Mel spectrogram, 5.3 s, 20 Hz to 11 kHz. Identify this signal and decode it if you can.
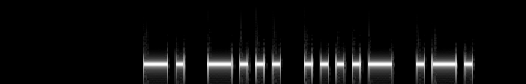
Morse code, heard as a keyed tone, about 15 wpm, 700 Hz. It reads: NB4R
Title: USA Call Signs - 4 Characters - Repeated 2x - 15wpm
